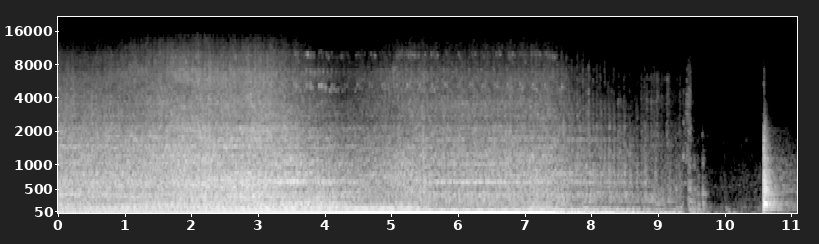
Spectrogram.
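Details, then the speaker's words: Komatsu D85E bulldozer diesel after injection pump retiming and drive coupler repair, final test before returning to service: strong even diesel rumble, fires right up, no misses, pops or smoke, then winds down; normal running. "oh she just runs so good now fires right up no smoke that's just what we want to see"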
